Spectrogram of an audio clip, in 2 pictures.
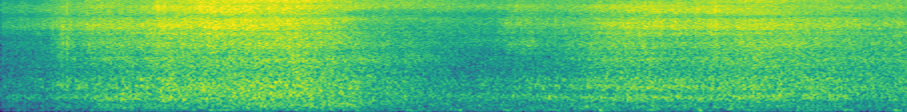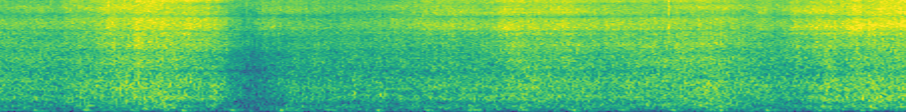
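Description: Sea surf washing onto a beach, fading in over the first second, then swelling and ebbing slowly with the waves.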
